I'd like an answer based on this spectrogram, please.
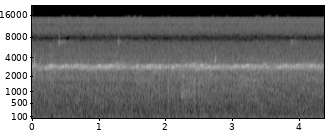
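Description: A chorus of frogs calling continuously, a steady high-pitched ringing that doesn't break.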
